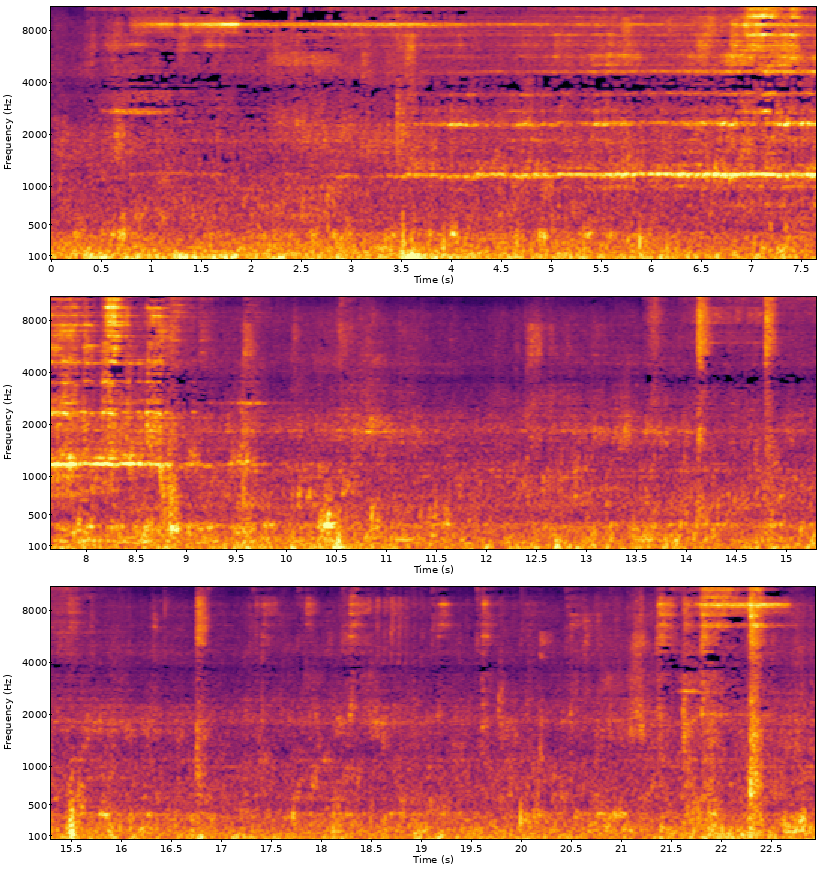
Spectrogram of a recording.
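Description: Freight train of covered hoppers and tank cars rolling past on a curve, its wheels squealing in high, steady tones for the first nine seconds or so. After that the wheels rumble on with scattered sharp clacks, and a brief squeal returns near the end.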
